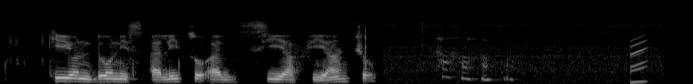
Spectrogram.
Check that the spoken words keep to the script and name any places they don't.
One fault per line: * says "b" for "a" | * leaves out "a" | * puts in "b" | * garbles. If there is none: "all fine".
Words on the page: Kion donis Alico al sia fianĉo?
all fine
